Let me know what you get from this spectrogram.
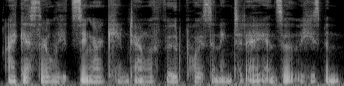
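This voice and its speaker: A woman's voice: on the low side, little pitch movement, no room sound, full character voice. Woman acting a hesitant, stressed young female mage, close and dry. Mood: anxious, weary. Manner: hesitant, halting, breathy half-whispered confiding with sighs. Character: stressed, self-blaming young female air mage confiding in partner. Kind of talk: ASMR role-play, intimate personal-attention acting.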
